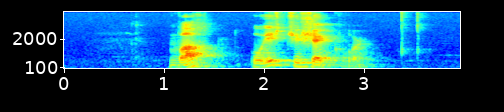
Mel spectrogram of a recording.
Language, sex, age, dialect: Faroese, male, 15-35, Norðurstreymoy/Eysturoy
